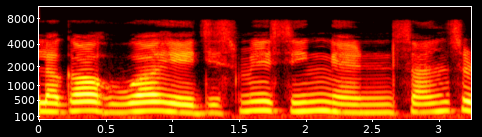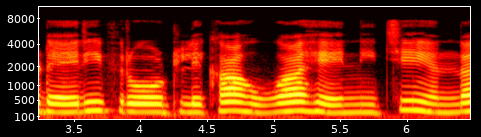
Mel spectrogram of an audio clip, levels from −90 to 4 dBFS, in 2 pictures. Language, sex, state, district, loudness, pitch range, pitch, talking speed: Hindi, female, Bihar, Patna, -17 LUFS, 195-225 Hz, 205 Hz, 130 wpm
